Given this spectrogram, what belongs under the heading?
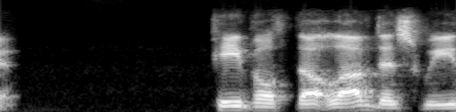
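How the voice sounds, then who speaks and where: In a Canadian accent, a man speaks fairly quickly with a fairly low pitch. His tone is bright and sharp. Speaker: cannabis breeder. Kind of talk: casual interview chat. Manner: halting, searching for words.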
